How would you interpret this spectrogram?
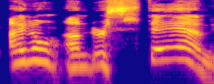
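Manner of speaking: slow confused voice. Retold or imitated. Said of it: "He's like".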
